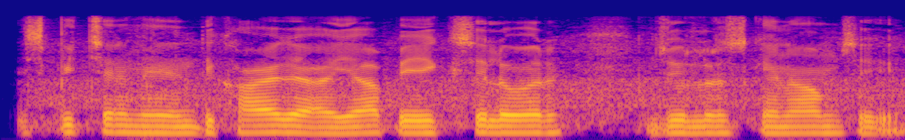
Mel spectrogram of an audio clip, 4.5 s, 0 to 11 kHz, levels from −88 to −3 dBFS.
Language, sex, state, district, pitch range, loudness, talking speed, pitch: Hindi, male, Haryana, Rohtak, 110-115 Hz, -17 LUFS, 170 wpm, 115 Hz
